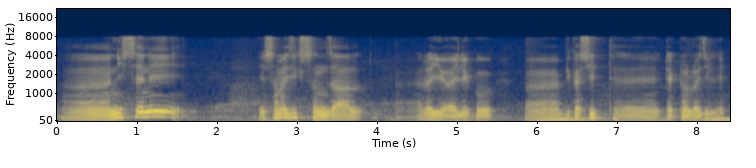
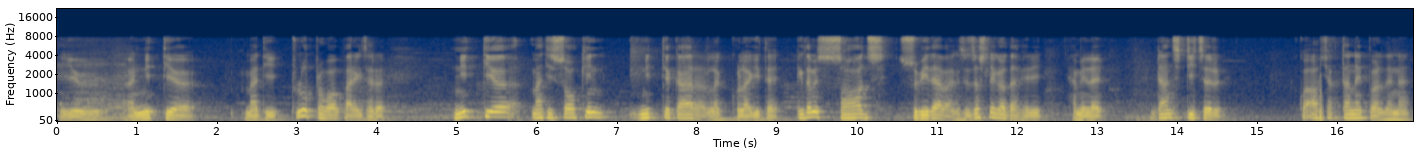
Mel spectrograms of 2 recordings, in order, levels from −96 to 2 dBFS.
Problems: continuous background conversations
